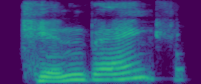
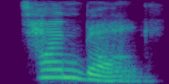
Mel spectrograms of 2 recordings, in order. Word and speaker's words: TN Bank: How do you say the name? TN Bank? No. Tin Bank? So what is it? 10 Bank. 10, as in Tennessee, right here where all our banking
